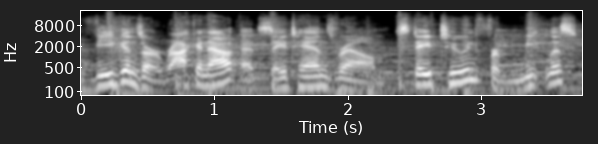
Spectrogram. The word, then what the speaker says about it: Seitan: of its meat substitute, Seitan, which some pronounce Satan and associate with heavy metal rock and roll, but it's anything but that.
